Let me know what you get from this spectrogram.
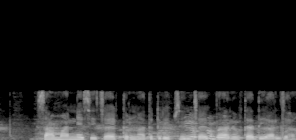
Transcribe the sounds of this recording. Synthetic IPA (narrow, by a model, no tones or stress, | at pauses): saːmaːnjəsit͡ʃaːɪk̚t̪ʊɾnaːt̪ɖɾiːpsɪ̃ɲt͡ʃaːjk̚paːɾə̃ŋt̪ad̪ijaːld͡ʒaɦa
